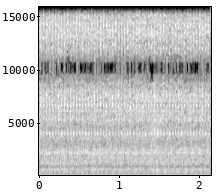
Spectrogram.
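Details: 2004 Acura TSX K24A2 engine after alternator replacement, charging at 14 volts: even, steady idle hum with a smooth low drone and no miss or clatter; healthy idle.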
